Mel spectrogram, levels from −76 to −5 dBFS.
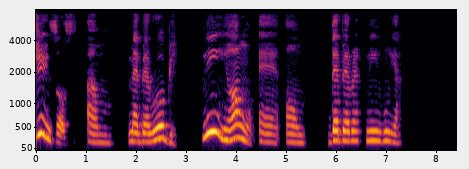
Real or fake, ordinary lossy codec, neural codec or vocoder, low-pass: real; none; none; 7.2 kHz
